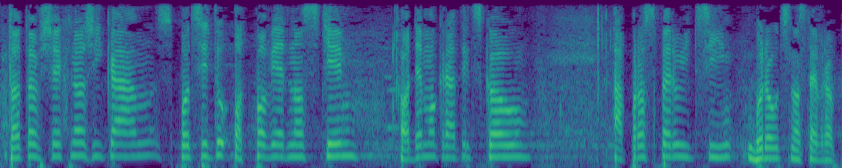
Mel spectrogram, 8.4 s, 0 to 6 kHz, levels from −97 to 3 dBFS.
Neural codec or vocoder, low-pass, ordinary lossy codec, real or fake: none; 5.4 kHz; none; real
